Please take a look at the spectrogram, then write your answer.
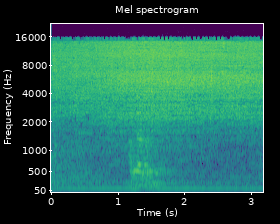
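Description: Food fries in a pan in a home kitchen as a young cook works, a steady soft sizzle that swells briefly partway through, with faint voices underneath.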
